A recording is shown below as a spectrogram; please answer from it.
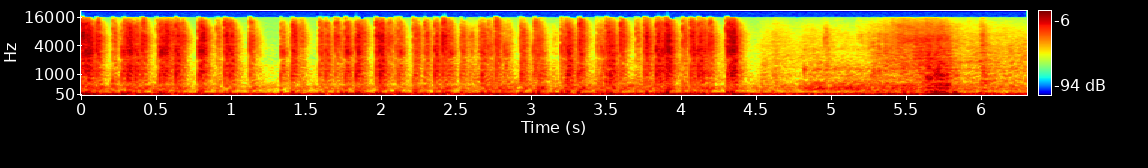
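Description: The tip of a thin black makeup brush handle traces and scratches along the printed 5 on a thin laminated cardboard flash card lying flat on a wooden table, with long-nailed fingers near the card's edge. A rapid series of dry, bright scratching strokes runs for about four seconds over a steady low hum. It then eases into a softer, smoother swipe that swells briefly near the end.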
